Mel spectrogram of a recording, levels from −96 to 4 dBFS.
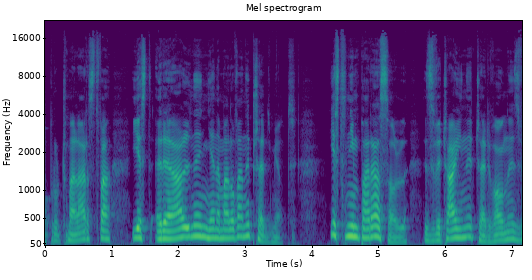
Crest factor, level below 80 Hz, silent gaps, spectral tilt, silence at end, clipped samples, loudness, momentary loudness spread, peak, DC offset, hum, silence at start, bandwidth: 16 dB; -58 dBFS; none; -6.5 dB/octave; 0 s; under 0.1%; -30 LUFS; 13 LU; -14 dBFS; under 0.1%; none; 0.1 s; 17.5 kHz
